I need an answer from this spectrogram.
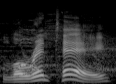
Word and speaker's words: Lorente: Lorente. I've been not pronouncing that e all game.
